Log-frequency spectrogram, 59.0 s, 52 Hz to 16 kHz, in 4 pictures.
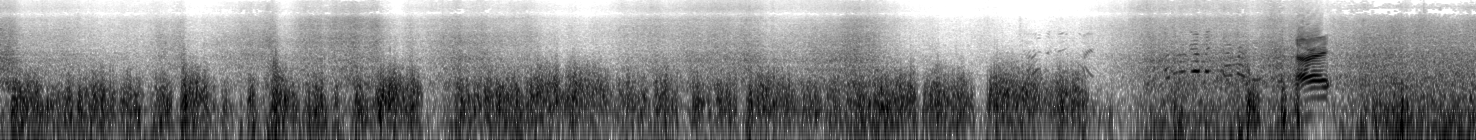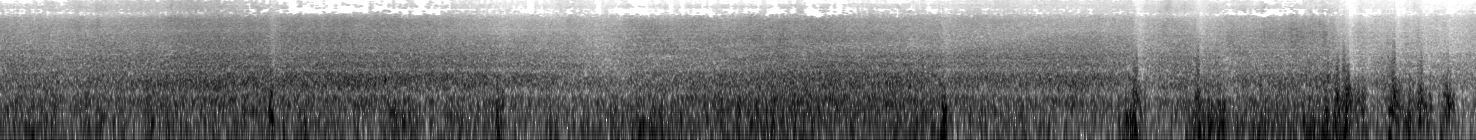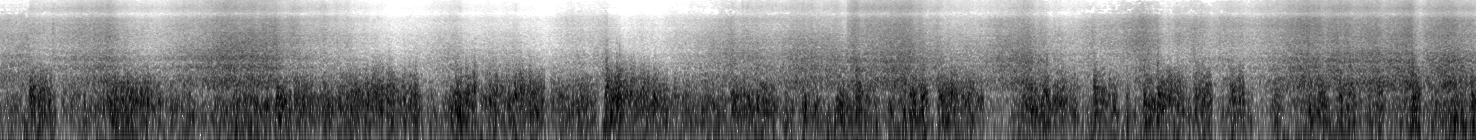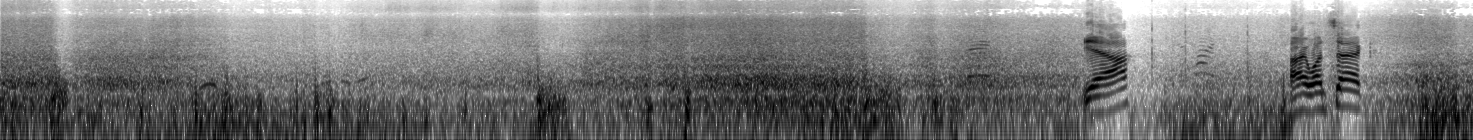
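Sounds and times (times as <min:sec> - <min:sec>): surf breaking on beach: 0:00.0 - 0:59.0
wind buffeting microphone: 0:00.0 - 0:59.0.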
